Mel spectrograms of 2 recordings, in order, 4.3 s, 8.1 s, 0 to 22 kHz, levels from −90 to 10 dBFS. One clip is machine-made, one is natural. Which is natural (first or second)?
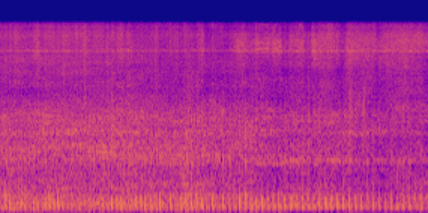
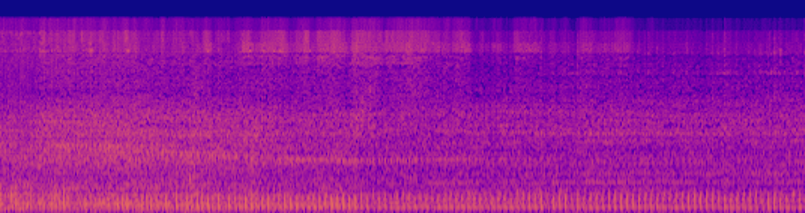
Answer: second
